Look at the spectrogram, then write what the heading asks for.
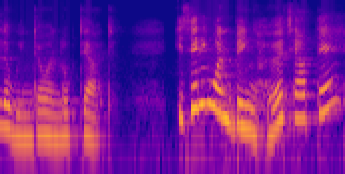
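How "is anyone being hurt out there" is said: high, loud worried call. Acted. Joe calling out the window, high and loud. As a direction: call into the dark night.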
